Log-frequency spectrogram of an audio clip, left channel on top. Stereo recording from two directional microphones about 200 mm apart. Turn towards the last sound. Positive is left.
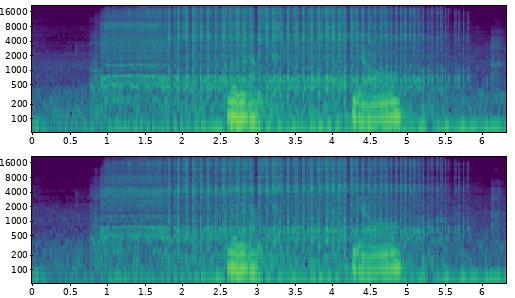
turn(degrees=0)  # may be behind; listen again after turning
